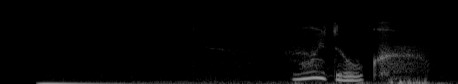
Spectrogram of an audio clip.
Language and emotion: Russian, sad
